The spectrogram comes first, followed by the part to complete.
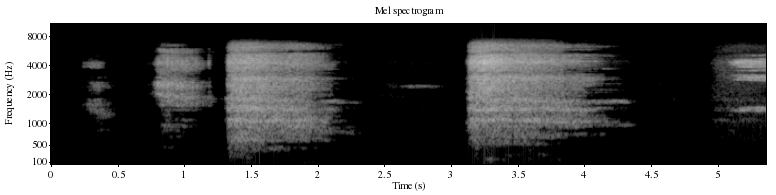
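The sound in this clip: A voice imitates someone breathing on a staircase at night: a few harsh, raspy breaths with short gaps between them, some brief and some drawn out, heard alone without talk.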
